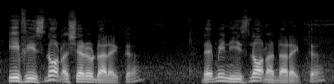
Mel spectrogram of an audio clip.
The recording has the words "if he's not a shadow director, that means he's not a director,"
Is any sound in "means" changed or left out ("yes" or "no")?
yes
